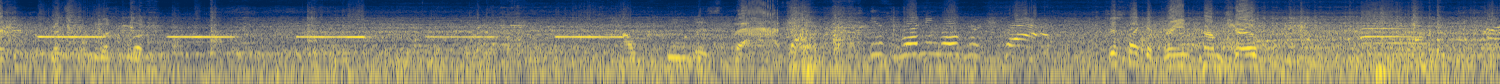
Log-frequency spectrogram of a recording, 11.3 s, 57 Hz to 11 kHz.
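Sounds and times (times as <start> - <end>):
truck reversing alarm beeps during unloading: 0.0 - 4.9, 10.3 - 11.2
truck engine rumble: 0.0 - 11.2
speech: 5.5 - 11.2.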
